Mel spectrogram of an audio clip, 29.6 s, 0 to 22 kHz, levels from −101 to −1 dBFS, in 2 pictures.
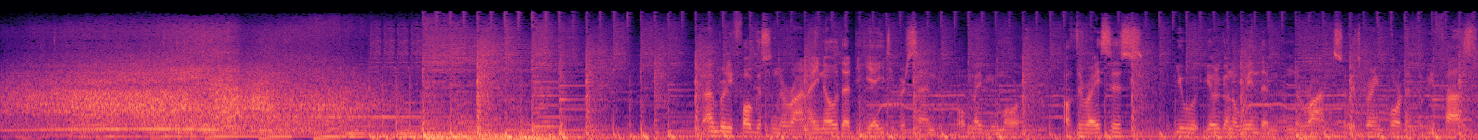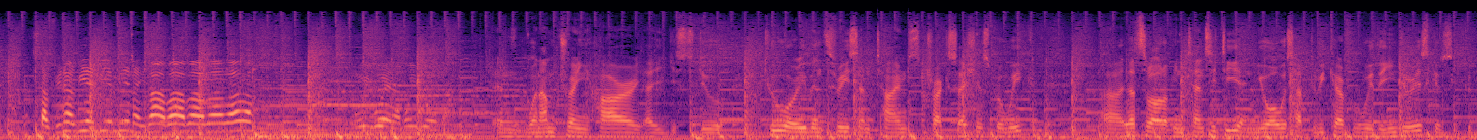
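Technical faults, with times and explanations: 5.64 s to the end, sudden gain jump: sound and background drop together by about 4 dB in an instant, likely a gain change applied without any ramp.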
